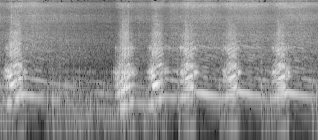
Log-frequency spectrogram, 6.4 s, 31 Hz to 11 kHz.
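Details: 1200 engine on dyno, quick off-load run (microphone unplugged for loud noise): crisp repeated throttle blips rising and falling cleanly, no knock or clatter; freshly built engine with correct rod dynamics revs freely and sounds healthy.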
